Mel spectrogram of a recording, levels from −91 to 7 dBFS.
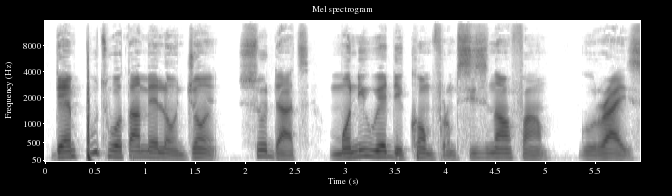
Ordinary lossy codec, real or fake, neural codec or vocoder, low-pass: MP3, 96 kbps; real; none; 14.4 kHz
